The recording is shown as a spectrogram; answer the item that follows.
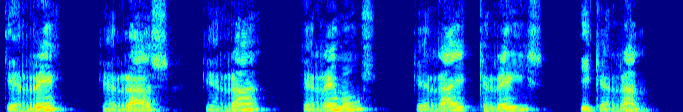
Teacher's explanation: Doble R, the R sound is a bit strong. So, querremos, we put some emphasis on the R.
